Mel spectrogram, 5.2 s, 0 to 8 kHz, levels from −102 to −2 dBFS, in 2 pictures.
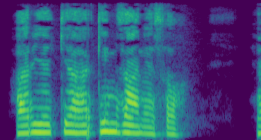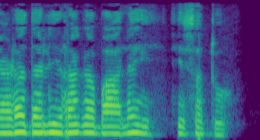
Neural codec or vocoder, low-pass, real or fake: vocoder, 44.1 kHz, 80 mel bands, Vocos; 7.2 kHz; fake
